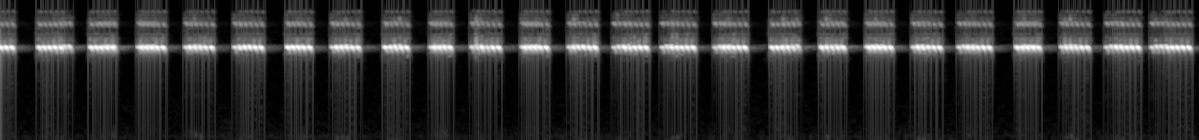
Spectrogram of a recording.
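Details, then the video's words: Pair of crickets giving clear, high, ringing chirps, each pulse slightly longer and spaced about twice a second. The rhythm is regular and the surroundings dead silent. "Two Crickets Chirp Sounds"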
